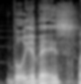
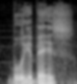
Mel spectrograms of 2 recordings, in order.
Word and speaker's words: Bouillabaisse: B-boy, but how'd you pronounce it again? – Bouillabaisse. – Bouillabaisse? So B-boy, bouillabaisse. – I don't know if I'm like, if that's the most correct. I don't know. – B-boy. – I'm not an expert. – B-boy, bouillabaisse. – You got it terribly wrong.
